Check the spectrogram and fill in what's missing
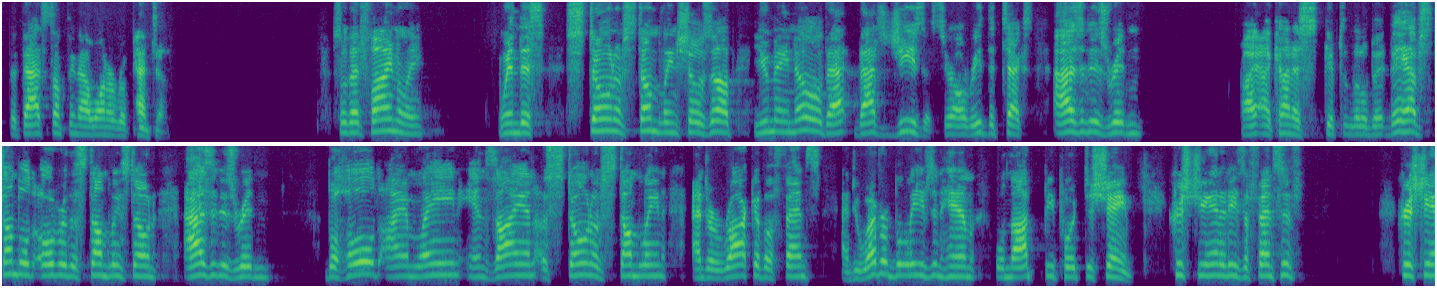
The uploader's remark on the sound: Preached at St Paul Lutheran Church , Rockford, Illinois on June 19, 2022.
